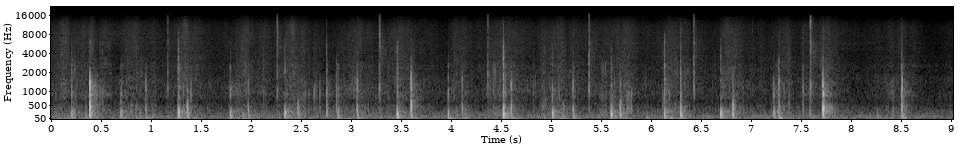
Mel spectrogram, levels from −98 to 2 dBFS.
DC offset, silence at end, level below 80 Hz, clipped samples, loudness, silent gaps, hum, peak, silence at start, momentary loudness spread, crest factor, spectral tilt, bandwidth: under 0.1%; 0 s; -52 dBFS; under 0.1%; -40 LUFS; none; none; -6 dBFS; 0 s; 15 LU; 34 dB; -6.5 dB/octave; 16 kHz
